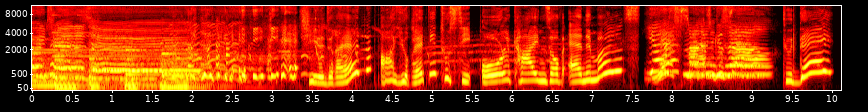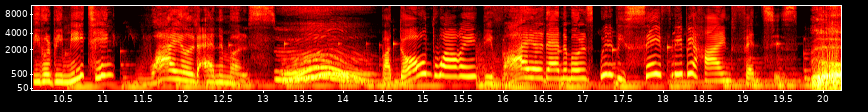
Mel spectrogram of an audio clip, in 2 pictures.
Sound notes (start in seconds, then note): 1.6 children laughing; 19.8 roars; 19.9 screams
